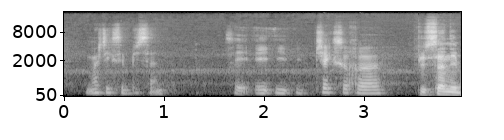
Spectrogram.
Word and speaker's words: Busan: Bon, c'est direction Busan ou Busan, ou je sais pas comment on le prononce en fonction de... Busan, c'est un B. Il y a un P. Non, c'est Busan.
